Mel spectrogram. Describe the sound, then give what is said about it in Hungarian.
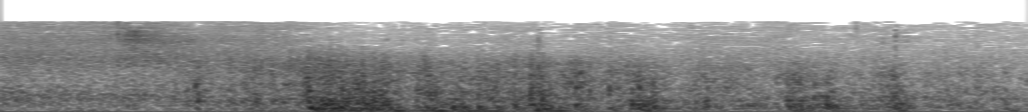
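Steady, loud rain pours down while a deep rumble of thunder swells and rolls underneath, peaking early and lingering in low waves for several seconds. No voices. “A zivatar.”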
